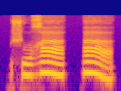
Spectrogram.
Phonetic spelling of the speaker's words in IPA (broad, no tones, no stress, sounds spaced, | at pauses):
ʃ u ʁ a | a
